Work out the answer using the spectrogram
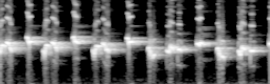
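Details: Lure song of a yellow-vented bulbul (trucukan), 'ropel' style: rich warbled phrases of sliding whistled notes, each clustered phrase rising then dropping, over a clean, quiet background.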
